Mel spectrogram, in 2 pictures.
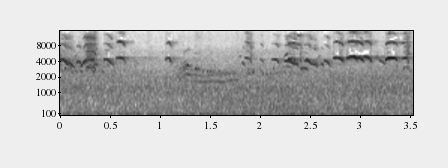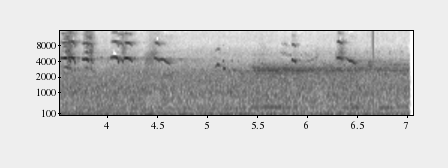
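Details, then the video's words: Group of jungle babblers mobbing a cat, keeping up a harsh, squeaky chatter of rapid overlapping scolding notes over a steady low rumble of wind. "Music courtesy- Jungle Babblers"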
